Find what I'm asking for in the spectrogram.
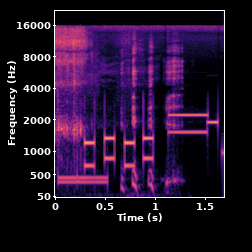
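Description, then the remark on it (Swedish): A quick burst of touch-tone dialing beeps from a dial-up modem connecting to the internet through the telephone network, paired electronic tones stepping rapidly one after another, followed by higher sustained modem-like tones sliding into a final short beep, loud with no talking. “Ja, alltså du gick ju genom telenätet. Just det. Det där ringde var ju upp där. Klämmer in det ljudet här.”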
